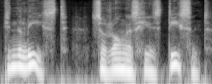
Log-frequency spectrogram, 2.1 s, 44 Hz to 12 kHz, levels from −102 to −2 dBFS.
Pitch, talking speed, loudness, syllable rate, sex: 115 Hz, 285 wpm, -16 LUFS, 6.5 syllables/s, male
